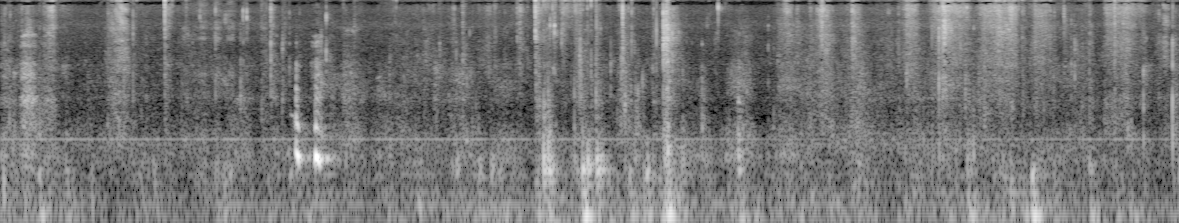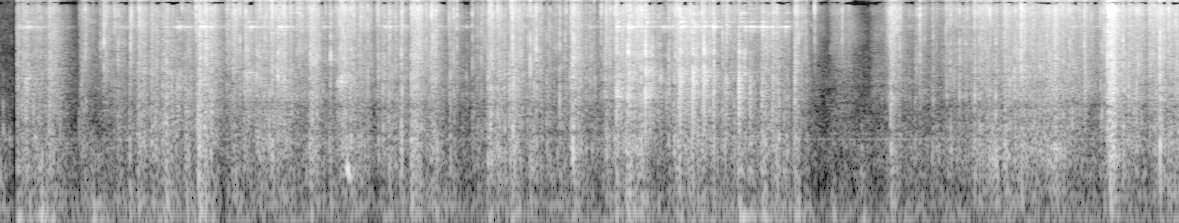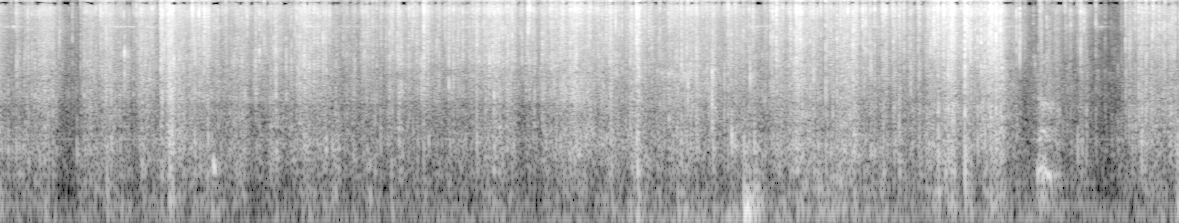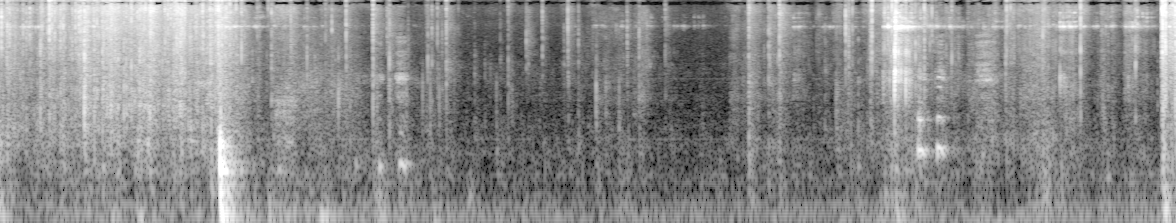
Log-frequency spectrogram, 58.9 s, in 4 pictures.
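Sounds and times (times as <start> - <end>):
packaging crinkling and rustling: 15.0 - 51.6, 53.6 - 58.9.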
